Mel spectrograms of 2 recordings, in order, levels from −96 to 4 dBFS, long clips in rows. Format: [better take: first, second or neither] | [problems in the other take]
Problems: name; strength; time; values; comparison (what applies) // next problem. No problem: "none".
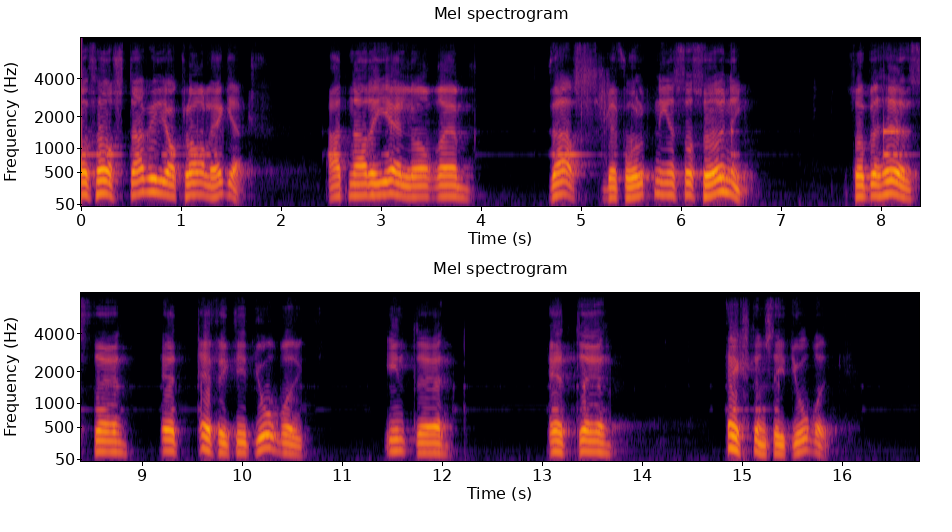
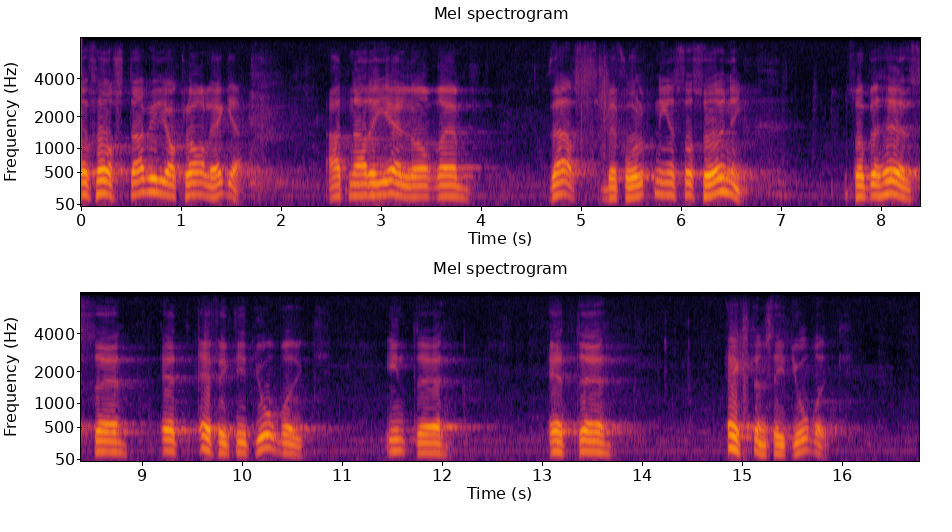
second | noise reduction (neural mask model DeepFilterNet 3)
